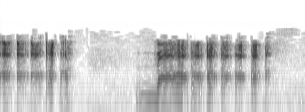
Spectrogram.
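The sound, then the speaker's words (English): Two loud bleats from a sheep, each a wavering, pulsing "baa" with a quavering tremble, the second longer and rising in pitch before breaking into rapid pulses, with a short pause between. “Unvaccinated sheep.”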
